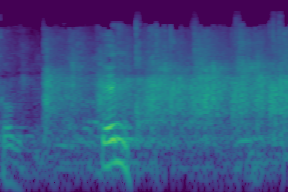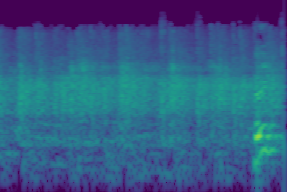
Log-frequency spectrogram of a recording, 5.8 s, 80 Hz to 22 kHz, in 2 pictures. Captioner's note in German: Beifall BÜNDNIS 90/DIE GRÜNEN, CDU, AfD und Freie Demokraten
